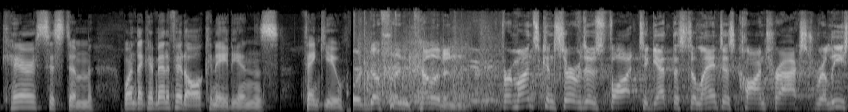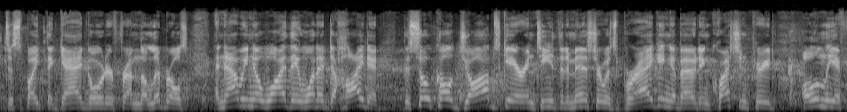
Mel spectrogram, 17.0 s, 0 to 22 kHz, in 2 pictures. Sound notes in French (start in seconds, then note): 9.7 voix de l'interprète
